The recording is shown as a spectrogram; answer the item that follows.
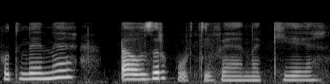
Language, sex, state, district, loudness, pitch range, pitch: Hindi, female, Uttar Pradesh, Saharanpur, -20 LUFS, 195-270 Hz, 235 Hz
